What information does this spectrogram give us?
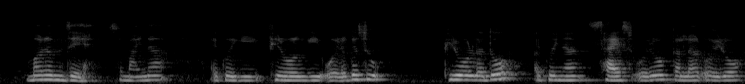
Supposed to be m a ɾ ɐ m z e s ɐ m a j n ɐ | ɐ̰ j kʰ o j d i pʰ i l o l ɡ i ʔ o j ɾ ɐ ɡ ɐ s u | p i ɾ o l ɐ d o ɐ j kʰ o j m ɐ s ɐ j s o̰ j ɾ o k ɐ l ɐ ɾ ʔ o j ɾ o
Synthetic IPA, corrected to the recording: m ɐ ɾ ɐ m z e s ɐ m a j n ɐ | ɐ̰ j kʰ o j ɡ i pʰ i ɾ o l ɡ i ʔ o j ɾ ɐ ɡ ɐ s u | pʰ i ɾ o l ɐ d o ɐ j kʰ o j n ɐ s a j s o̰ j ɾ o k ɐ l ɐ ɾ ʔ o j ɾ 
